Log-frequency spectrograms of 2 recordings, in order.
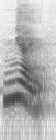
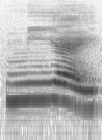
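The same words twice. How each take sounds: First: The word is said quickly as one smooth syllable. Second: The word is said slowly with sounds separated. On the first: "progressively say it faster" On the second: "split the sounds out"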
